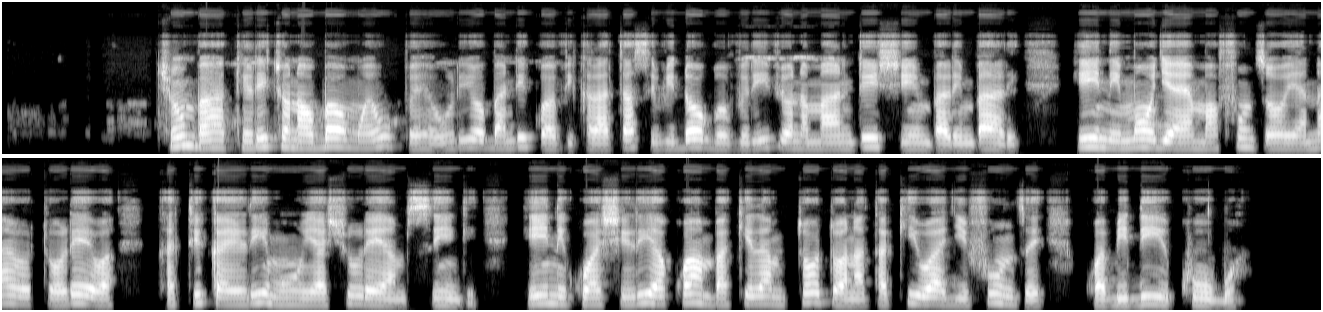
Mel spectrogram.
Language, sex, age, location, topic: Swahili, female, 25-35, Dar es Salaam, education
